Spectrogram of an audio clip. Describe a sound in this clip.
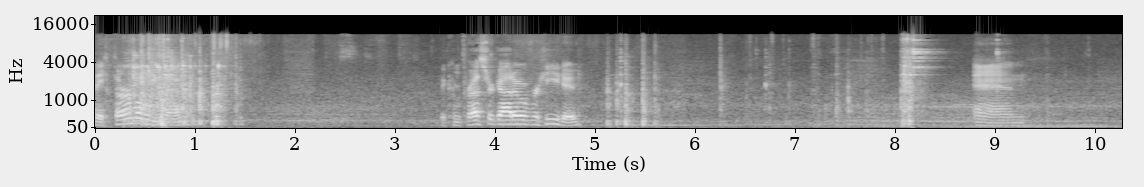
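Metal engine parts clink and clatter as they are handled.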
